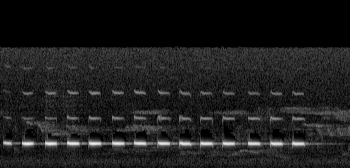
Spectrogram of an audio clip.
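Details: Great tit singing a single-note song type: a pure, even whistle-like note repeated rapidly about fourteen times in three seconds, steady pitch and regular spacing, then silence; garden bird recording with faint background hiss.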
